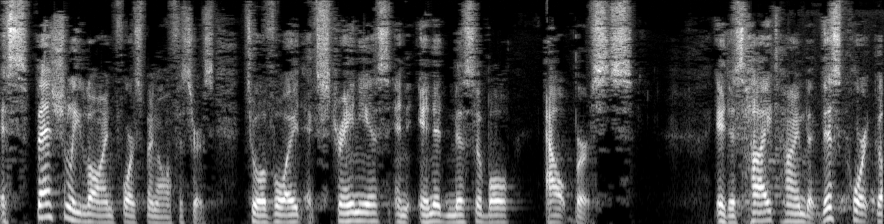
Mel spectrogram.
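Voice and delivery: plain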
